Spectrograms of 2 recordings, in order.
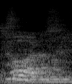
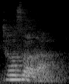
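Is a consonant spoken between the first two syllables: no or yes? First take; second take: no; yes. First: No consonant is heard between the first syllables. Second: A consonant is kept between the first syllables. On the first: The speaker calls it right. "저어라야" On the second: The speaker calls it wrong. "안동형은 젖어라인 줄 알았던 거지"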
